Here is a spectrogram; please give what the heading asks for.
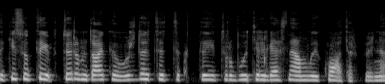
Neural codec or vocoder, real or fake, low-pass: codec, 44.1 kHz, 7.8 kbps, Pupu-Codec; fake; 14.4 kHz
